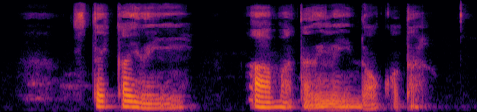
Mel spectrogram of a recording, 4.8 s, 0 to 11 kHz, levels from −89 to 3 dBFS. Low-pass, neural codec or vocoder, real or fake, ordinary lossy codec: 9.9 kHz; autoencoder, 48 kHz, 128 numbers a frame, DAC-VAE, trained on Japanese speech; fake; AAC, 32 kbps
